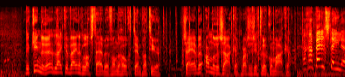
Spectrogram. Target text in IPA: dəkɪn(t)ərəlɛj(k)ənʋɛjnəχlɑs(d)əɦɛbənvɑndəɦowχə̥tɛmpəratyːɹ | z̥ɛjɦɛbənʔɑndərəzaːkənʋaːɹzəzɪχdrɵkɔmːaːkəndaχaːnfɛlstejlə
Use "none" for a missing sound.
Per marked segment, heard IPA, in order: d, k, t

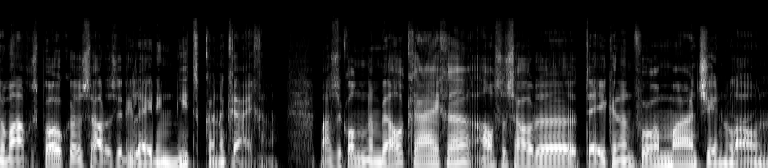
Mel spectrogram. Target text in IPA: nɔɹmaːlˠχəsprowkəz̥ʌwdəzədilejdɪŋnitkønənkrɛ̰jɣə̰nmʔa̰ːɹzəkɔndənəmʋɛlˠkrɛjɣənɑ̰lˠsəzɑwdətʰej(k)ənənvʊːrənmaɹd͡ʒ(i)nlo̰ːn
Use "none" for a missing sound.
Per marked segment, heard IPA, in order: k, ɪ

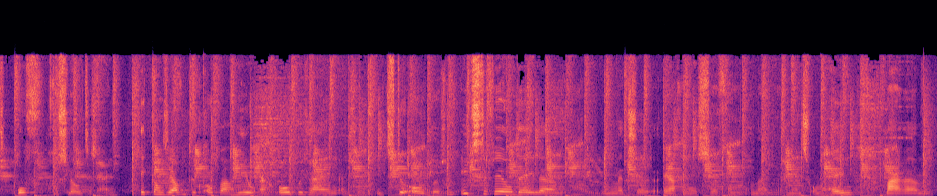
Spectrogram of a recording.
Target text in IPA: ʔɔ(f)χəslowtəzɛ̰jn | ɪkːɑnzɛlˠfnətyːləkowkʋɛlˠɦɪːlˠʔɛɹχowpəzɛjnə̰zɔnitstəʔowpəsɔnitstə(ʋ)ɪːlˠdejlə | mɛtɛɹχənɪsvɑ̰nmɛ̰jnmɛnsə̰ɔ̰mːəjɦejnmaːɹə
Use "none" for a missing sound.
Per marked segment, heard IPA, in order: f, v

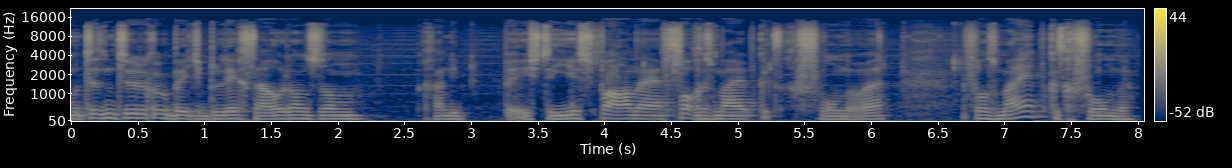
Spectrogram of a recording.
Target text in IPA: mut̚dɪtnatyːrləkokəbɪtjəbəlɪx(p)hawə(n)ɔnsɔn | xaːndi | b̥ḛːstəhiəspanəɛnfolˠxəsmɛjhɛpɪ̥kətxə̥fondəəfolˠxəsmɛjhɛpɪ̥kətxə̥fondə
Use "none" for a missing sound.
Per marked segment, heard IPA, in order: t, d

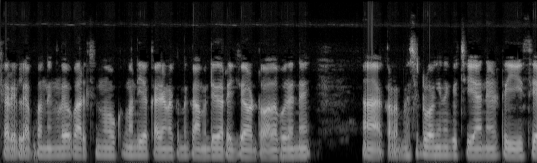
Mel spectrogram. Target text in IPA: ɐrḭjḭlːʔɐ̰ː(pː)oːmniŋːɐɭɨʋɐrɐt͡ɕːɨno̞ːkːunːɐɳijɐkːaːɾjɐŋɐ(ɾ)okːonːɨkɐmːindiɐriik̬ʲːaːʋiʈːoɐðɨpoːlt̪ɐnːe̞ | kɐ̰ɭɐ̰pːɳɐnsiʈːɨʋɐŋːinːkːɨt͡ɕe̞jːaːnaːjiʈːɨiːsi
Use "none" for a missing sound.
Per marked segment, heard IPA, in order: pː, ɭ

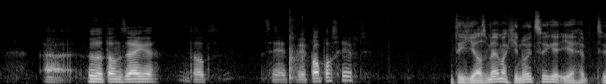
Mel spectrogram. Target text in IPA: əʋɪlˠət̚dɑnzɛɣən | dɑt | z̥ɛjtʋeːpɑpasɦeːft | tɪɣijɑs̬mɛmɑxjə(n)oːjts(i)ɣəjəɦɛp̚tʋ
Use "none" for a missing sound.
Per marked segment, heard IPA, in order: n, ɛ

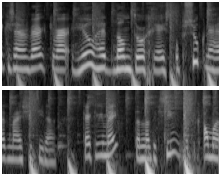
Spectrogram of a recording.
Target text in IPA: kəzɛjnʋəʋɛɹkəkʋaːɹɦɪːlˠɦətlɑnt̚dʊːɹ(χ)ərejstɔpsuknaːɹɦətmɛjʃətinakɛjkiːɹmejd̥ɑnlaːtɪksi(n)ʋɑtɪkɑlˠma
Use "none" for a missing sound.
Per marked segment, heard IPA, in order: χ, n

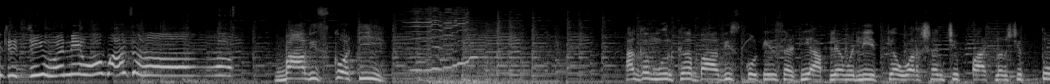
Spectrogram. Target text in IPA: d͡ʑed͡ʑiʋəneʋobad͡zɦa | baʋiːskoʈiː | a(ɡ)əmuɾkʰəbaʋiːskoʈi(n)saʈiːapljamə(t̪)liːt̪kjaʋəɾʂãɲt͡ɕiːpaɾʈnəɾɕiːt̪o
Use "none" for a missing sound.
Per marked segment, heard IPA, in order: ɡ, n, d̪

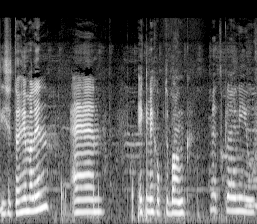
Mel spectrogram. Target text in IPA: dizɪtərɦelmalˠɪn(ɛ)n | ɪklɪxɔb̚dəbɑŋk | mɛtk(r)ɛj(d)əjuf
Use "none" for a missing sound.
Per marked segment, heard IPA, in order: ɛ, l, n

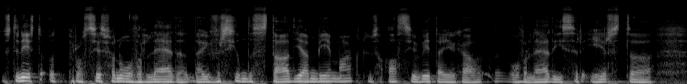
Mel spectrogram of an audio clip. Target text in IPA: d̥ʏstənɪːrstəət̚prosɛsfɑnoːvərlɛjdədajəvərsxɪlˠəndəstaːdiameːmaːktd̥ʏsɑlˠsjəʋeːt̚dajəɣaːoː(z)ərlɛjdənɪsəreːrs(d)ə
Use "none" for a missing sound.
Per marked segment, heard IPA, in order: v, t

